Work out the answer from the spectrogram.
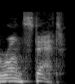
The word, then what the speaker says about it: Ronstadt: Linda Ronstadt. There's the D is silent. There's also an N in there that I throw in there.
